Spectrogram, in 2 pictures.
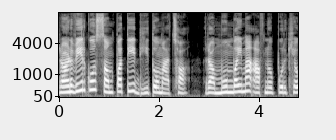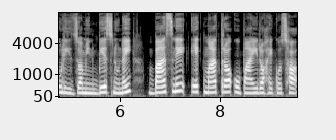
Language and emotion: Nepali, neutral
